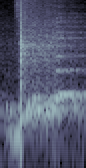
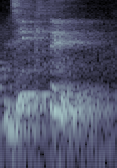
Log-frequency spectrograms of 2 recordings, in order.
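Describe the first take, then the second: First: "Dictée" in two detached beats, dic - tée; split into syllables. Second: Said in the usual way. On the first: Shown as a demonstration. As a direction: clap out "Dictée" with a gap between syllables. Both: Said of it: "je vais segmenter et vous allez le faire".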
